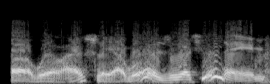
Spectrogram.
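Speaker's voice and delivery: low-pitched propositioned man; deep, tentative pickup voice; hustler's customer. Acted. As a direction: answer way down low, a bit hesitant.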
